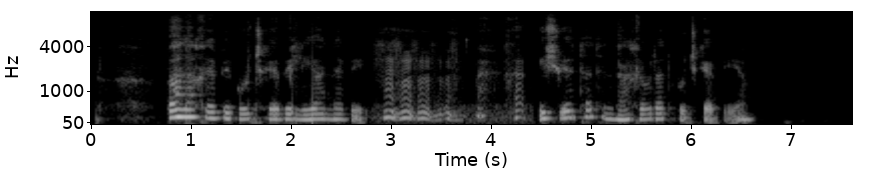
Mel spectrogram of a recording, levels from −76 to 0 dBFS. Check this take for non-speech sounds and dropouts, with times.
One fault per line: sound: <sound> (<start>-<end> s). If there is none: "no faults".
sound: laugh (2.8-4.4 s)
